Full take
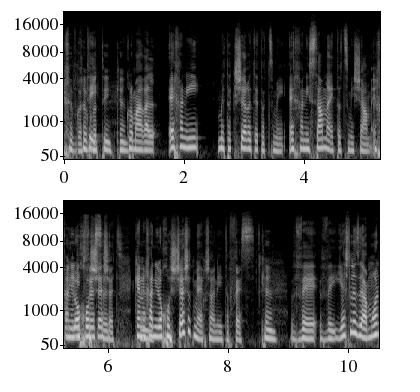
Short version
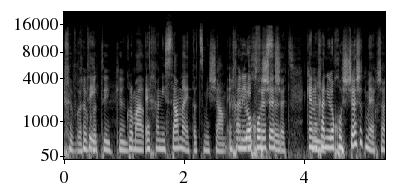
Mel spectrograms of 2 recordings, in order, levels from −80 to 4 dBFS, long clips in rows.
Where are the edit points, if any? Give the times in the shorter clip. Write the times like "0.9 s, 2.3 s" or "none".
1.3 s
